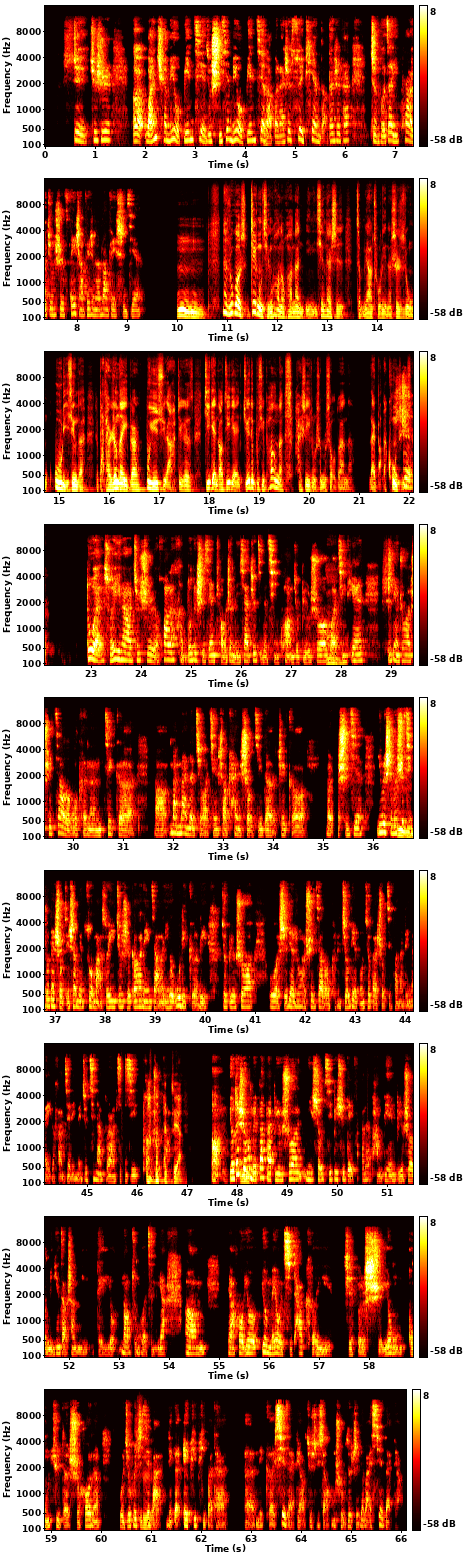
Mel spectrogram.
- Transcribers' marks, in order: teeth sucking; teeth sucking; laugh
- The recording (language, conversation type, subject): Chinese, podcast, 你会如何控制刷短视频的时间？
